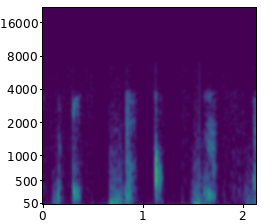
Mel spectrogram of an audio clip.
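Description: Faint, scattered clicks and short pops on a teleconference phone line, with one sharper pop about a second in.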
